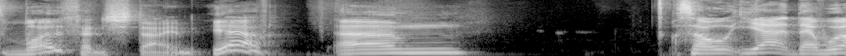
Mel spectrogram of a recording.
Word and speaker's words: Wolfenstein: Pronounce the W more like a V. Yeah. Wolfenstein. It's a W. Wolfenstein.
